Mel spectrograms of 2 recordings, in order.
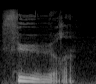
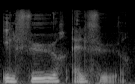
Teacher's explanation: Keep in mind that ENT, you know, the ending for the plural form is never pronounced, so furent.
